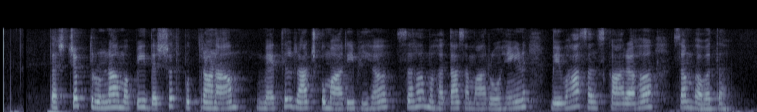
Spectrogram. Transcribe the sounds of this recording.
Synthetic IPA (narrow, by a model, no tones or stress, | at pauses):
t̪ɐʃt͡ʃɐp̚t̪ɾunaːmɐpid̪ɐʃɐt̪pʊt̪ɾaɽ̃aːmːɛːt̪ʰɪlɾaːd͡ʒkʊmaːɾibʱiɦɐ̆sɐɦə̆mɐɦət̪aːsɐmaːɾoːɦeːɳ | ʋɪʋaːsɐ̃nskaːɾɐɦə̆sɐmbʱɐʋət̪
